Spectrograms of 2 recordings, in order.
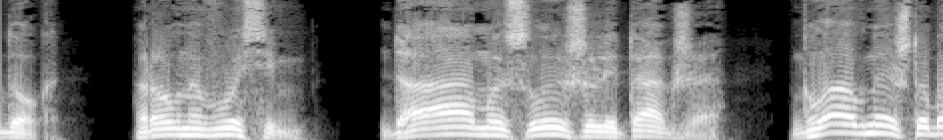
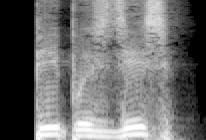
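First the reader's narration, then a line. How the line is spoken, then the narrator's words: Plain. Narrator (Russian): спросил я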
